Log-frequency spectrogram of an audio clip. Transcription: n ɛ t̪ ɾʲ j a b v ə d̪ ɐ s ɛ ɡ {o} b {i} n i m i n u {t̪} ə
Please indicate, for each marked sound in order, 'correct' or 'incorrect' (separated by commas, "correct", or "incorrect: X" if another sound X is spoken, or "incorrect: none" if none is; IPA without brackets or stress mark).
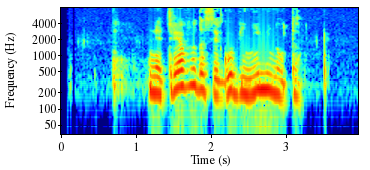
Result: incorrect: u, correct, correct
